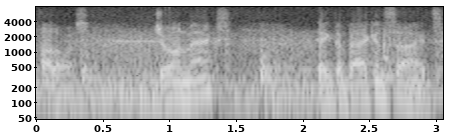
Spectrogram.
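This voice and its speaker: Man acting a gruff police captain, noisy old radio. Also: medium pitch, lively intonation, normal speed, dull audio, close to an everyday voice. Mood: encouraging, brisk.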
